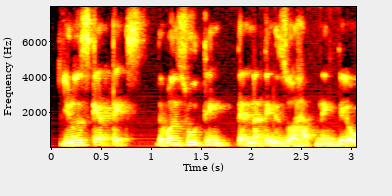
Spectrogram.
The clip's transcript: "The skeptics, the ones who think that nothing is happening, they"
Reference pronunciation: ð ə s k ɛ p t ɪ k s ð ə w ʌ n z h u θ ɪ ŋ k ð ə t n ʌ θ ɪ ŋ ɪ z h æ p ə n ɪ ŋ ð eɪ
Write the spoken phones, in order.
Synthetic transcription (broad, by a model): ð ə s k ɛ p t ɪ k s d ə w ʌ n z h u t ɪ ŋ k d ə t n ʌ t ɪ ŋ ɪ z h æ p ə n ɪ ŋ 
